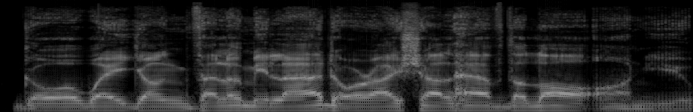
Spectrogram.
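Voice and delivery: deep, low, rumbling robot voice. Narrator reads a robot guard warning off a young man, deep rumbling robot voice. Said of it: "The robot had a deep, rumbling voice".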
